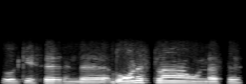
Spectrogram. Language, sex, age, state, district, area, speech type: Tamil, male, 30-45, Tamil Nadu, Ariyalur, rural, conversation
